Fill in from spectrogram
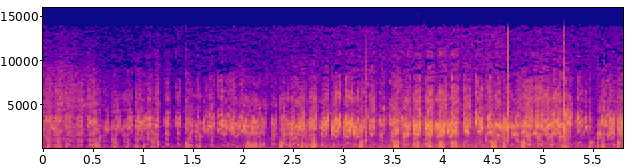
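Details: Black storks in Estonia during feeding at the nest: a dense run of harsh, rasping squawks at an uneven rhythm of about 85 a minute, growing louder toward the end with no other clear sounds.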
